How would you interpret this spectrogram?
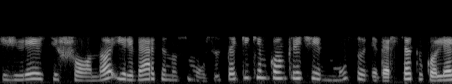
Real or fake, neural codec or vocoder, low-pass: real; none; 3.6 kHz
